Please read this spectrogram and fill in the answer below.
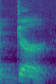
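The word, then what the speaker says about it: Dyrt: last year in utah is the dirt and that's spelled d-y-r-t and it has a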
